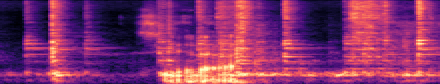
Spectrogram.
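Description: A hand-cranked popcorn maker's pinion gear stirrer rattles and clanks in quick metallic bursts, close up and alone.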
